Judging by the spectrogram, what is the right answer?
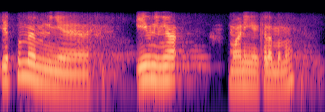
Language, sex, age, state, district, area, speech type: Tamil, male, 18-30, Tamil Nadu, Nagapattinam, urban, conversation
